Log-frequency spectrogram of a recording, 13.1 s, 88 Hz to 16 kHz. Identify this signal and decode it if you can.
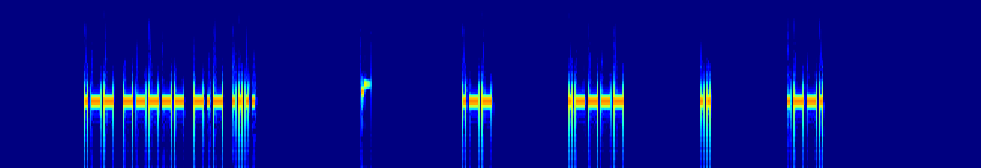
Morse code, heard as a keyed tone, about 27 wpm, spaced as for 12 wpm, 700 Hz. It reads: W0KH W1IP
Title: USA Call Signs - 4 Characters - 8x Character Spacing - 28wpm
